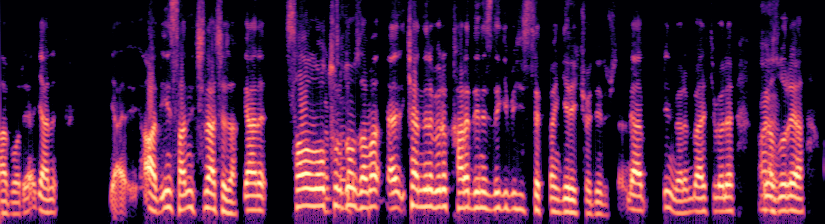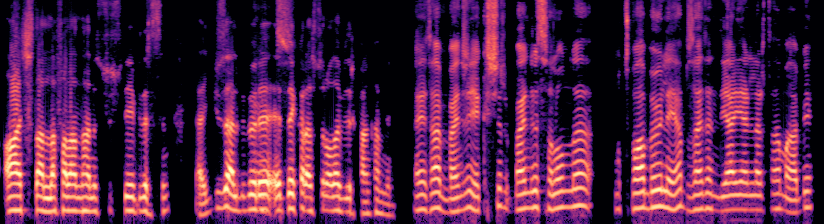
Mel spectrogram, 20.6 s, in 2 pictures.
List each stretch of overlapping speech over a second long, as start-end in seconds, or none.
none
